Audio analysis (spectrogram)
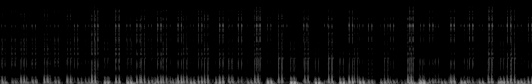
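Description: A small, hollow, empty red plastic cup with ribbed rings is held in one hand and tapped and rubbed with fingertips and nails. It makes a rapid, steady stream of crisp clicks and scratchy rasps over a soft, hollow thump. Each sound stops almost instantly, with no ring.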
